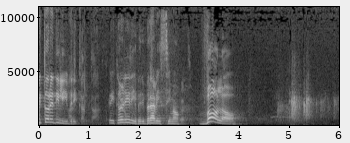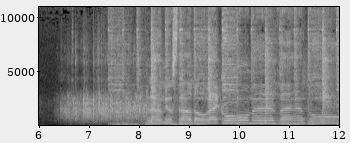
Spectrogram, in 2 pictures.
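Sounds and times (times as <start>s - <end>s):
audience applause: 4.7s - 8.8s.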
